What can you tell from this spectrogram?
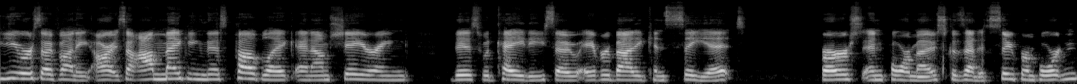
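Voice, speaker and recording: At a moderate pace, a woman speaks with a fairly high pitch and fairly even intonation. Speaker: tax strategist. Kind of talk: interview.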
